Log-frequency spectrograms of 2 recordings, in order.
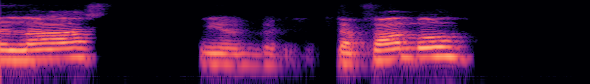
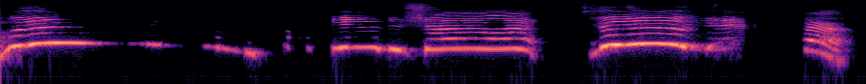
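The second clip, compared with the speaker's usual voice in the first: much higher mock-drunk fan whoops and jeers; rowdy fan yells; slower than usual. Host imitating drunk fans jeering the injured quarterback, hooting high. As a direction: whoop it up like a rowdy heckler in the stands. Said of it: "ten people going".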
